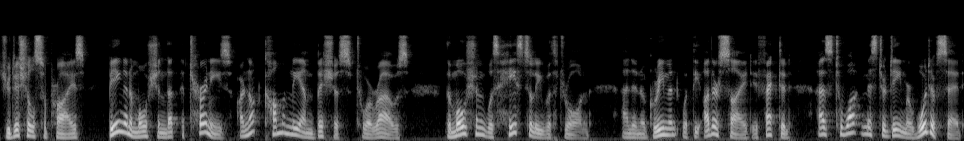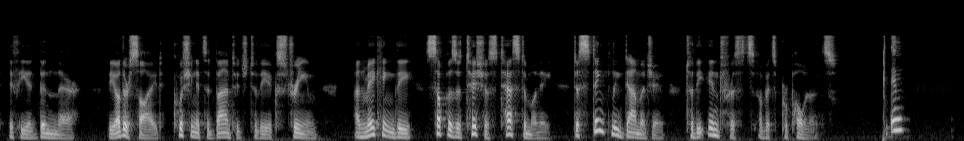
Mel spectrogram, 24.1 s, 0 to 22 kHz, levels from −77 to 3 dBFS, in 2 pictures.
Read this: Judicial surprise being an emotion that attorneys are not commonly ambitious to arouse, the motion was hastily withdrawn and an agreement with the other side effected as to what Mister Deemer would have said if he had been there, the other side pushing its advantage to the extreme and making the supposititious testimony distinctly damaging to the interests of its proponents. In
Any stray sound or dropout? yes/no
no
